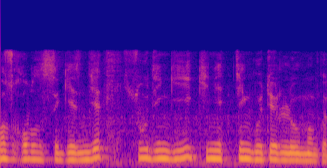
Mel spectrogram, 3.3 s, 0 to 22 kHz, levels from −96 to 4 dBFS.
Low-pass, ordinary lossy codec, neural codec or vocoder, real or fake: 7.2 kHz; none; none; real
